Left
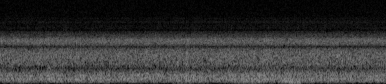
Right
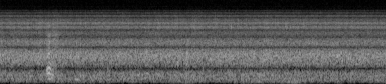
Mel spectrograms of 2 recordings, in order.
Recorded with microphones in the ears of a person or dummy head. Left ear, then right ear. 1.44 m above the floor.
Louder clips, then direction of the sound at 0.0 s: Right 11 dB; 55° right (ahead or behind).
